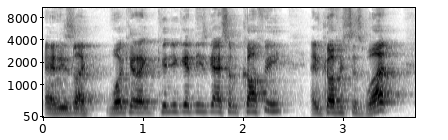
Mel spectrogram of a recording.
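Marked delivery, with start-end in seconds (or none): 0.6-2.4 high, street gangster-style voice. Retelling a guy walking in and asking for coffee, imitating a gangster. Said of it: "he's all kind of gangster".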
